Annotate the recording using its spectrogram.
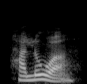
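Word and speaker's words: hallå: Halloa.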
